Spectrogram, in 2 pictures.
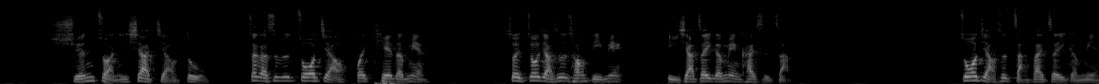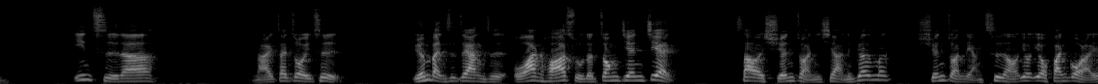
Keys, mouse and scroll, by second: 2.8-3.1 drag, 13.2 click, 14.8 click, 17.2-21.9 middle drag.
